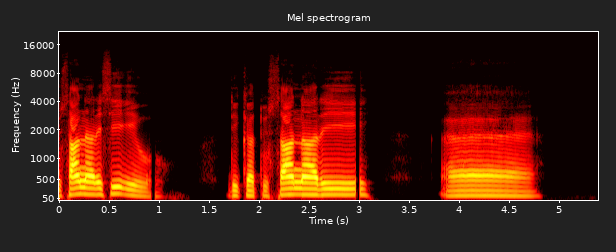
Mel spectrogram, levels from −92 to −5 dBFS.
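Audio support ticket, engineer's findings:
Gap at a join of encoded pieces, 0.92–0.96 s (about 43 ms) and 2.96–3.01 s (about 48 ms), recurring every 2.0 s. Speech drops to silence, then resumes where it stopped. Points to 2-second segments encoded separately and concatenated untrimmed, so encoder start delay and last-frame padding remain at each join. Waveform: flat dead span with smeared edges. Spectrogram: full-band vertical blank stripe cutting through the speech.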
